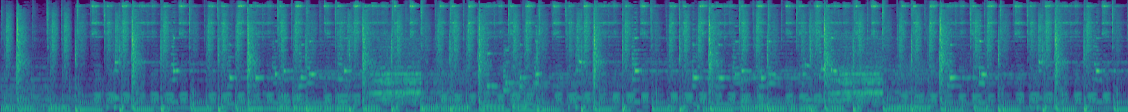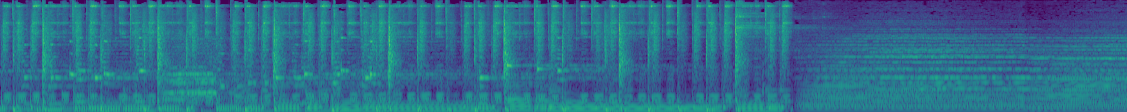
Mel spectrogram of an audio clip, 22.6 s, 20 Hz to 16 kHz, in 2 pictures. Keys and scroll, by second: 5.1 ctrl+z.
